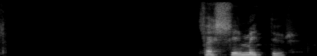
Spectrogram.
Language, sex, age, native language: Icelandic, male, 10, Icelandic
